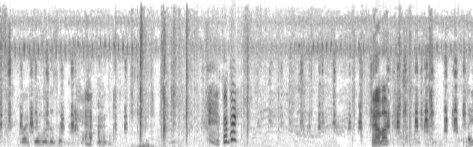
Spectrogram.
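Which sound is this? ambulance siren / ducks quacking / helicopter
ducks quacking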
